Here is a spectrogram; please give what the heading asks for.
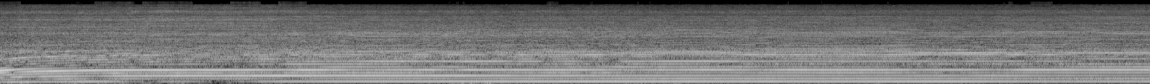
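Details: Ryobi 38cc two-stroke backpack blower, after a cold start with choke: spins up in the first two seconds, then holds a steady high buzzing whine at full throttle; normal full-throttle run.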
